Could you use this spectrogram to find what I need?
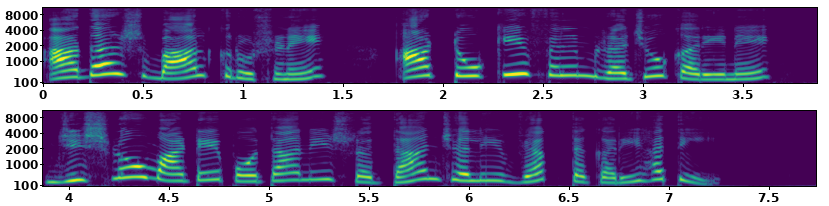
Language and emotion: Gujarati, neutral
